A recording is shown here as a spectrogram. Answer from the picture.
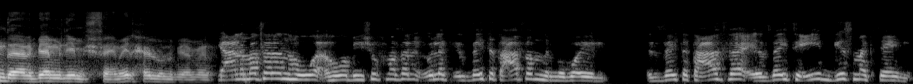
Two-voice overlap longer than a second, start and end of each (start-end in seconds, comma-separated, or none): none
